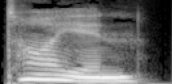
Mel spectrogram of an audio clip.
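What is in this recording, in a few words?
"tie-in", British English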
